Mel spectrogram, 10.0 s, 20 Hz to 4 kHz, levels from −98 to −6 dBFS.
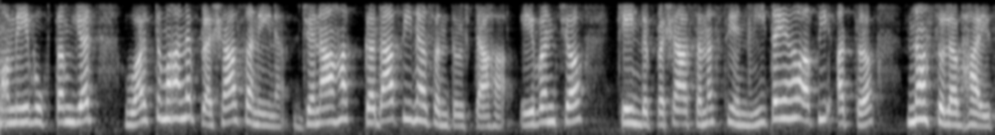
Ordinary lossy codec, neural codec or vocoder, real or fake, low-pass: none; codec, 16 kHz, 16 kbps, FunCodec, trained on LibriTTS, 50 frames a second; fake; 3.6 kHz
